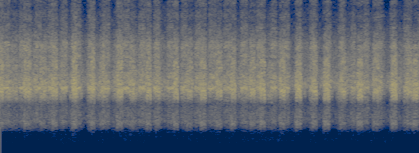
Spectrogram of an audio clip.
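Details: Cicadas singing in midsummer in a Greek pine forest: a dense, continuous buzzing chorus pulsing several times per second, strongest in the high range, with no other sounds.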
